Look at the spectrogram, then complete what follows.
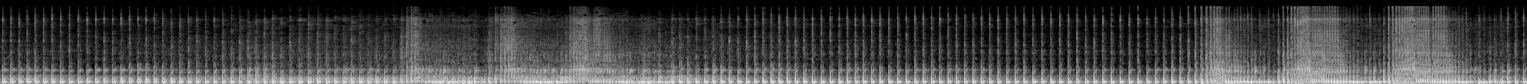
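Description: Honda CBR250R motorcycle engine running loud with its stock silencer removed, idling steadily. The throttle is blipped a few times about four to six seconds in, and again from about twelve seconds.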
